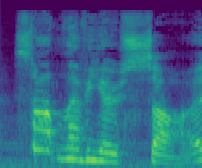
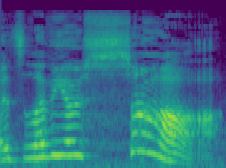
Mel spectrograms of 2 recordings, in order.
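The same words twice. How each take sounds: First: Leviosa said quicker, dropping in pitch; mock correction, wrong version. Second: Leviosa high, loud and very drawn out; emphatic correction, right version. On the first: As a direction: reject this quicker, falling Leviosa as the mistake. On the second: Acted. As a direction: stretch Leviosa slowly, soaring up before the final drop.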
